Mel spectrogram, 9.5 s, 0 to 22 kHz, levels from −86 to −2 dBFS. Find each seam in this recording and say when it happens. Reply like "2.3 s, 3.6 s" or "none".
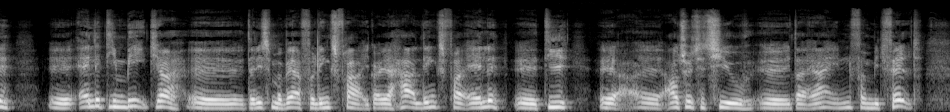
3.7 s, 5.1 s, 7.9 s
